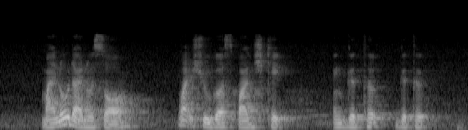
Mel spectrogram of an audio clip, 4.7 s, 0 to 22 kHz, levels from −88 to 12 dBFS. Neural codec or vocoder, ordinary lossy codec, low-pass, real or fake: none; none; 7.2 kHz; real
